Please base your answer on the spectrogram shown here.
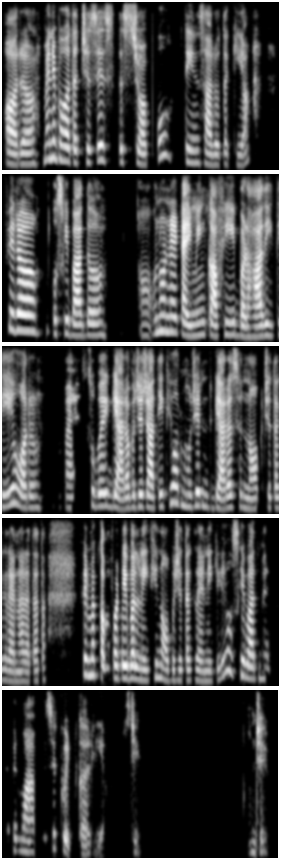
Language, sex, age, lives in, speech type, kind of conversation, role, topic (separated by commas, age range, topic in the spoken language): Hindi, female, 40-44, India, conversation, podcast, guest, Kaise pata karein ki kaun sa kaam hamare liye sach mein maayne rakhta hai?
